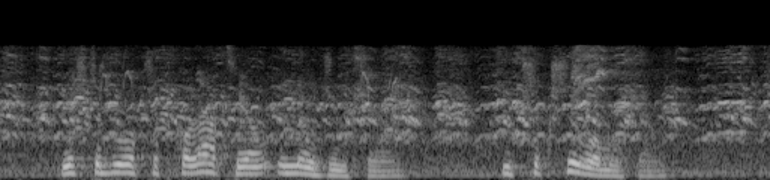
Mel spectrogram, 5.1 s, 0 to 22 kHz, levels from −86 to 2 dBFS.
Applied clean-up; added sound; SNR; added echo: none; Chirp, tweet / Fowl; 5 dB; none.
